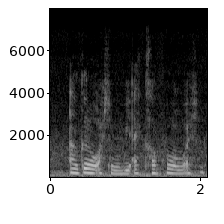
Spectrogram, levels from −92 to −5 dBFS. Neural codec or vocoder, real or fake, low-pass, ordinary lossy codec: codec, 16 kHz, 16 kbps, FunCodec, trained on Chinese and English, 50 frames a second; fake; 7.2 kHz; none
